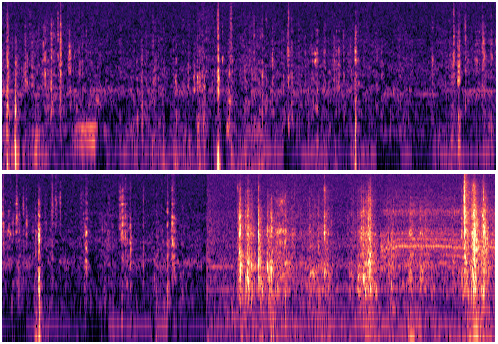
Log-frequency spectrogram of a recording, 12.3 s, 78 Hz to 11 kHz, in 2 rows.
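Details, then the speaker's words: Mitsubishi HS-U760 S-VHS VCR after a new loading belt and pulley cleaning: quiet whirring with light clicks as tape loads and ejects smoothly; previously the loading motor slipped. "so far it looks great it loads everything's perfect let's see if it gives the tape back real quickly absolutely perfect"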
